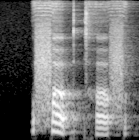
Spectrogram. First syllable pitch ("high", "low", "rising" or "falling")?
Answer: falling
